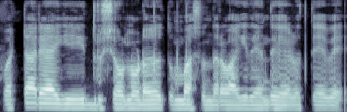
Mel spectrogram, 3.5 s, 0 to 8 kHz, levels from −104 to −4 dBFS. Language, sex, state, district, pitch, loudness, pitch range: Kannada, male, Karnataka, Koppal, 110 Hz, -18 LUFS, 105-115 Hz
